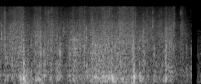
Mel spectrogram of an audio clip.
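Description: Plastic shopping bag rustling and crinkling close to the microphone, a dense irregular crackle throughout.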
